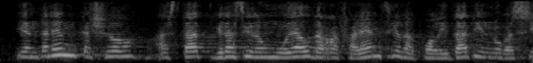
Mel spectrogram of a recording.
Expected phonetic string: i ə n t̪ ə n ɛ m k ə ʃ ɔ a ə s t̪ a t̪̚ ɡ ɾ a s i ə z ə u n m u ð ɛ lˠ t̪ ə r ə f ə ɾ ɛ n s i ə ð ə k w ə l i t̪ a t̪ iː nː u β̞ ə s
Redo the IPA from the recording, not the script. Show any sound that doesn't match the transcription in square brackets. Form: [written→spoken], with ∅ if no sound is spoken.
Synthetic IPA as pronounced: i ə n t̪ ə n ɛ m k ə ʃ ɔ a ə s t̪ a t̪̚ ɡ ɾ a s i ə z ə u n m u ð ɛ lˠ [t̪→d̪] ə r ə f ə ɾ ɛ n s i ə ð ə k w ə l i t̪ a t̪ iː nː u β̞ ə s

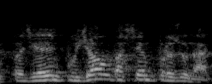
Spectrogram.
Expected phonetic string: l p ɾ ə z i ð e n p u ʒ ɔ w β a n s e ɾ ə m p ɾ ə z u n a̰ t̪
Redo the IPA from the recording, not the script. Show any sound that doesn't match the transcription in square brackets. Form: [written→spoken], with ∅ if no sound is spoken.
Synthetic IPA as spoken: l p ɾ ə z i ð e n p u ʒ ɔ w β a [n→∅] s e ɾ ə m p ɾ ə z u n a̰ t̪

